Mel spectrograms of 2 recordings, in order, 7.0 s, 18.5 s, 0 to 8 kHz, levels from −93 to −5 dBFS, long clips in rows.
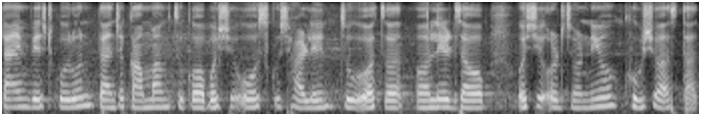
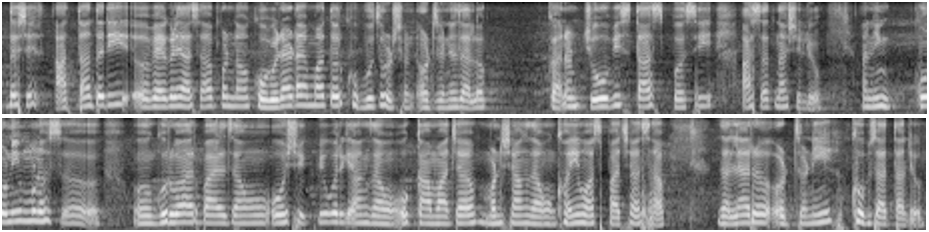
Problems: background sounds at intervals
